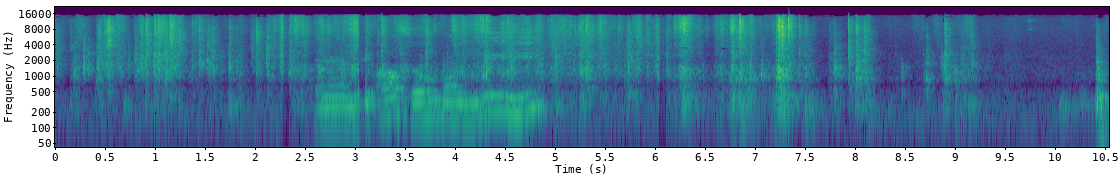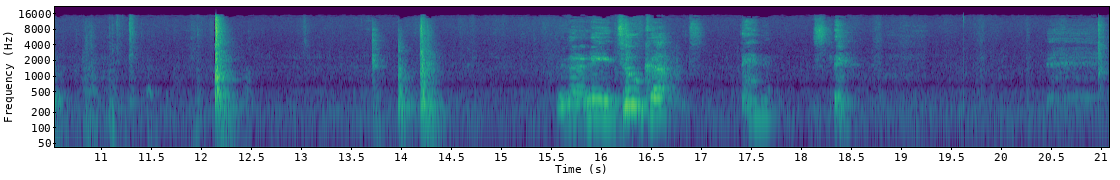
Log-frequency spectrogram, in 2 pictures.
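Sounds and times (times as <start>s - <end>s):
paper bag rustling: 0.0s - 7.8s.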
